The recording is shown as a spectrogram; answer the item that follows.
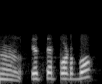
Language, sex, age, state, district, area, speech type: Odia, female, 45-60, Odisha, Sundergarh, rural, conversation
